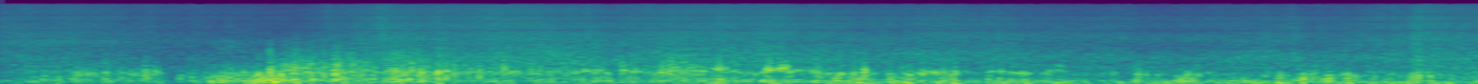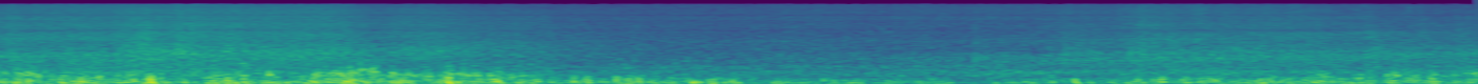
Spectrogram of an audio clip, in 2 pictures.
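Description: Wind rumbling on the microphone over ocean surf breaking on a sandy beach, loudest a second or so in.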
